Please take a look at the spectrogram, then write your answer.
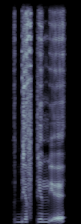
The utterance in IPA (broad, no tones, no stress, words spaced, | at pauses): bʲɐfpʲumʲḛ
